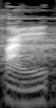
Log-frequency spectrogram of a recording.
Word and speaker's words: thặng: Chữ đại là lớn, chữ thừa là cởi. Đọc chữ thặng nghĩa là cái xe. Theo đây phải đọc là thặng mới đúng, song vì theo thói quen nên đọc là thừa.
